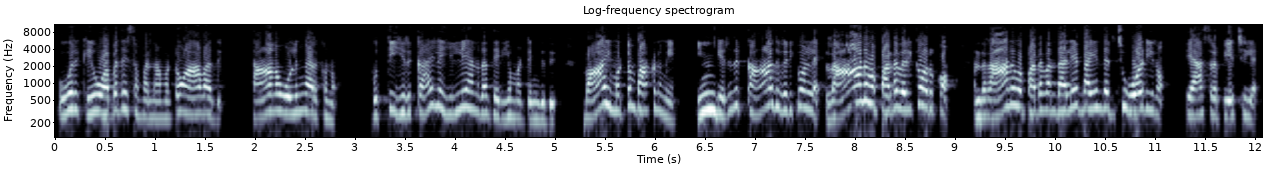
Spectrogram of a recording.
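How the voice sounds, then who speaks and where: A woman doing a shrill scolding mother. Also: animated, quick pace, dry recording. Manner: nagging, lecturing, sharp. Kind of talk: family drama skit.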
